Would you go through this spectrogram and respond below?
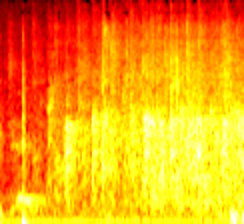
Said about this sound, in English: I just wanted to prove to everyone that there was a live audience here. Oh, you just all the clapping. I think you just won applause.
